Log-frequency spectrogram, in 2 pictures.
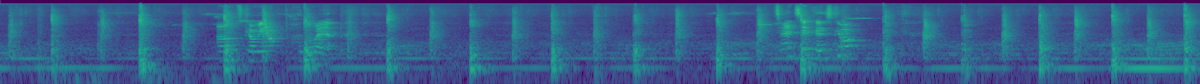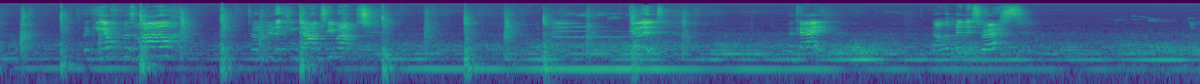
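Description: Feet repeatedly landing on a plastic aerobic step platform during box jumps, a thud about twice a second for the first half or so, then only a few scattered thuds.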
